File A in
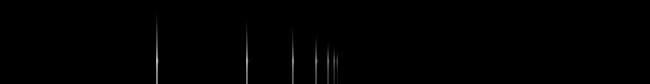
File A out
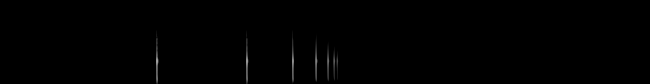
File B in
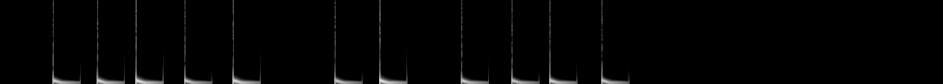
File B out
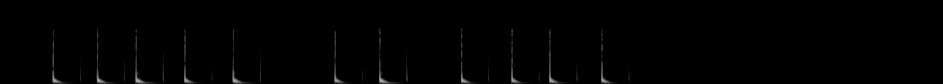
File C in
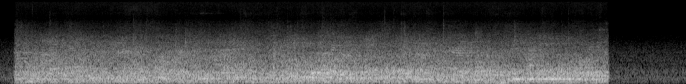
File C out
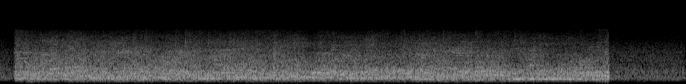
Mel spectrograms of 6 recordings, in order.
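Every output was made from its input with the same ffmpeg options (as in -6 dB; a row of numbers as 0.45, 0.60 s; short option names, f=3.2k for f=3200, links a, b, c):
-af "highpass=f=240:w=0.5412,highpass=f=240:w=1.3066,areverse,acompressor=threshold=-26dB:ratio=10,areverse,aresample=11025,aresample=44100"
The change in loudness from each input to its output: -6.5, -15.5, -11.0 LU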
